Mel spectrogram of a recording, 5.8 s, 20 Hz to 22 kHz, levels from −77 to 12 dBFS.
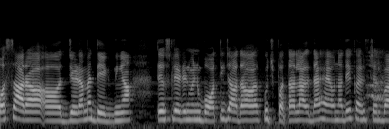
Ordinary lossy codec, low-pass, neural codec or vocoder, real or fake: none; 7.2 kHz; none; real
